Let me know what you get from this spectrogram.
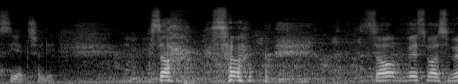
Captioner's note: audience laughter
